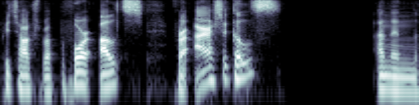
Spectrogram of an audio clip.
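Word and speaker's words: ailt: the general thing there a i l t so again your soft t at the end like we talked about before als for articles and then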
